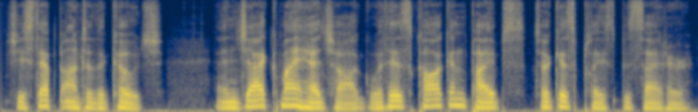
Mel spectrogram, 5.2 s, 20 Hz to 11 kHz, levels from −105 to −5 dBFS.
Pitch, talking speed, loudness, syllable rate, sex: 115 Hz, 220 wpm, -19 LUFS, 5.7 syllables/s, male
